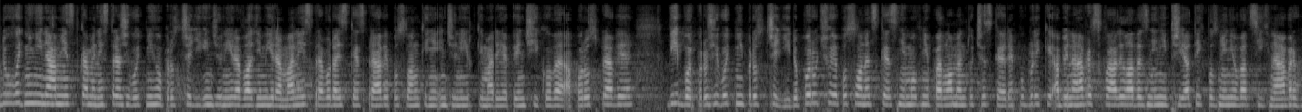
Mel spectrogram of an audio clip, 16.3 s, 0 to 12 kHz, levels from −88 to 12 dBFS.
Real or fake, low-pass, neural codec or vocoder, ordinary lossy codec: fake; 9.9 kHz; vocoder, 22.05 kHz, 80 mel bands, WaveNeXt; AAC, 32 kbps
